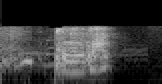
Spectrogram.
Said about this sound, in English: Deep breath and cough. Deep breath.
